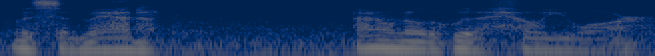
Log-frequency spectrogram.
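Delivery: low, quiet brush-off; dismissive NPC. Acted. NPC tells the strapped-down kid off in a low mutter. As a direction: wave the kid off, lightly voiced. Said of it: "gives you the look like".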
